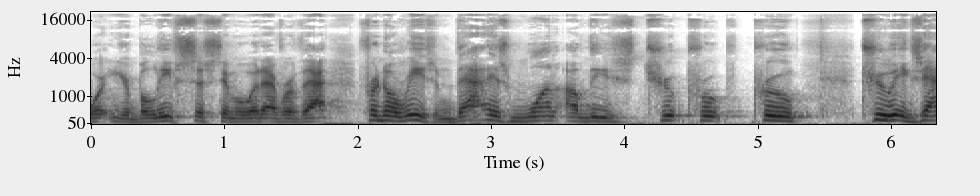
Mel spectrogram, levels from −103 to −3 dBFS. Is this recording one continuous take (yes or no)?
yes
